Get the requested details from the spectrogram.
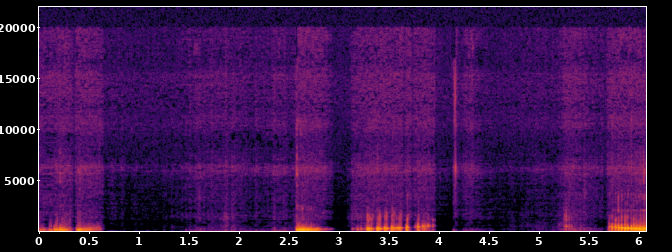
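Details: Bowel sounds from an empty stomach after 4 hours without food: intermittent low gurgling rumbles separated by quiet gaps; normal hunger-related borborygmi.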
